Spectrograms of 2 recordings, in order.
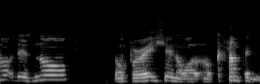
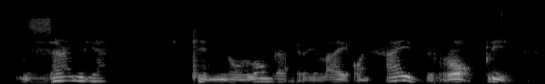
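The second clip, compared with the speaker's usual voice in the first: whispering, lower and quieter; 4 semitones lower, 9 dB quieter than usual. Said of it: "You are whispering".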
